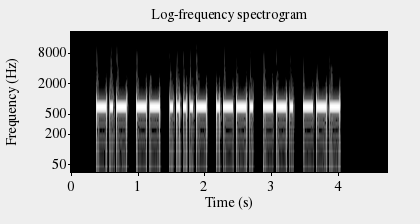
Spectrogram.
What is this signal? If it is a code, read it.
Morse code, heard as a keyed tone, about 25 wpm, 700 Hz. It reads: KM4PGO
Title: Speed Racing - USA 2x3 Call Signs 20wpm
